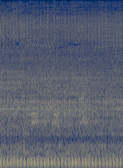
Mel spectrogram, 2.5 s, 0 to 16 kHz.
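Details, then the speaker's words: Honda Click 110 carbureted scooter, all original, for sale: soft even idle with no ticking or rattle; engine quiet and healthy. "ดีจบทุกอย่างเลยนะครับเครื่องเงียบนะครับพี่นิ่มเลยนะครับถ้าไม่ได้ยินเสียงอะไรเลยนะครับ"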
